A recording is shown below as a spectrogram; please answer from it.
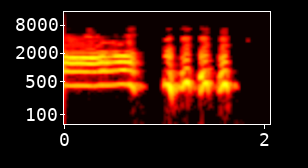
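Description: A woman's voice drawing out a high, sung greeting ("holaaa") on one steady pitch, then about four short laughing syllables a second in.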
